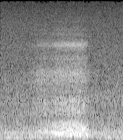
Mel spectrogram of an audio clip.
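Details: Chibi, a sleeping rescue dog, gives a single low rasping snore of about half a second, with a faint high hiss above it, in a quiet room.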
